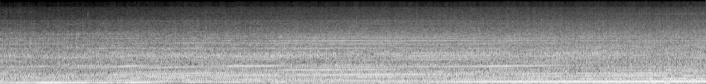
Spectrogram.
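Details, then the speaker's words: 1992 Evinrude 15 HP two-stroke outboard held wide open on the water for about 10 minutes, pushing a John boat about 18 mph, never jumping out of gear; strong even buzz, steady pitch, no misses; compression and spark checked good. "Runs great. I don't see a problem at all."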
